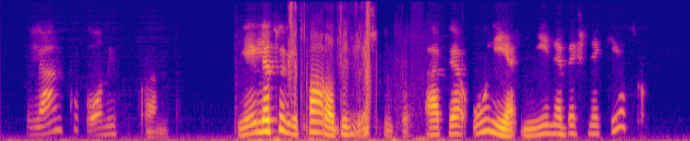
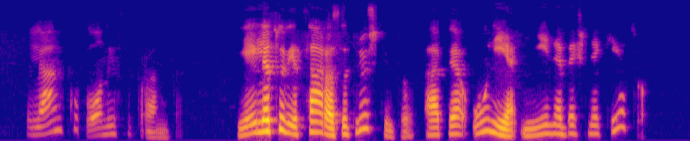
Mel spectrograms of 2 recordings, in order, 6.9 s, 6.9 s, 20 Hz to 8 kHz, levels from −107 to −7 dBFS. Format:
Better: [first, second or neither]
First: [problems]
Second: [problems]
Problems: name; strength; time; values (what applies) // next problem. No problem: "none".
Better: second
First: noise reduction (neural diffusion model UNIVERSE++)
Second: none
